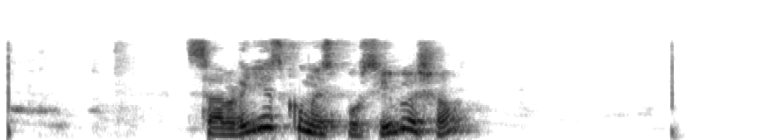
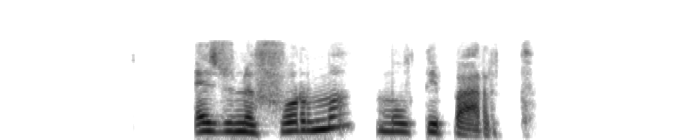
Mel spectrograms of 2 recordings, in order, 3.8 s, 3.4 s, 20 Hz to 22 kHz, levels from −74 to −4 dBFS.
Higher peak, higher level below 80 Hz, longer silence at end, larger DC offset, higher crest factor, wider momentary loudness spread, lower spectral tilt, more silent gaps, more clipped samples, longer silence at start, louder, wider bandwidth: about the same, 0 dBFS vs 0 dBFS; first, -52 dBFS vs -62 dBFS; first, 1.45 s vs 0.75 s; neither; about the same, 18 dB vs 18 dB; about the same, 10 LU vs 8 LU; second, -4.5 dB/octave vs -6 dB/octave; second, none vs 1.78-1.88 s, 2.52-2.60 s; neither; second, 0.05 s vs 1 s; first, -14 LUFS vs -17 LUFS; about the same, 8.2 kHz vs 7.8 kHz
